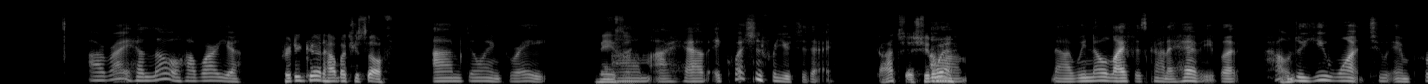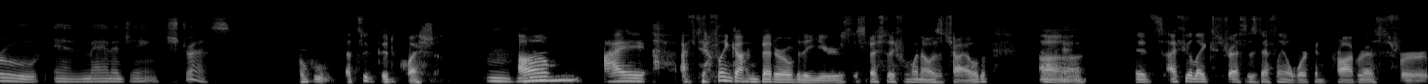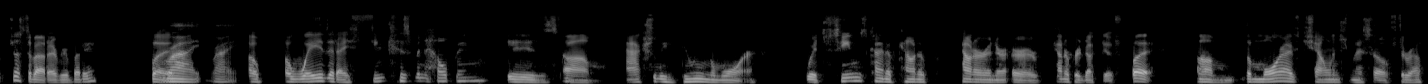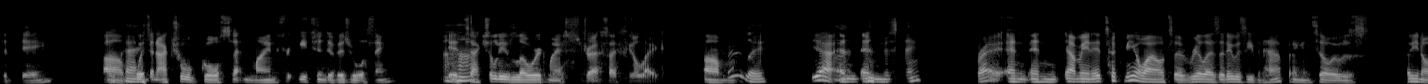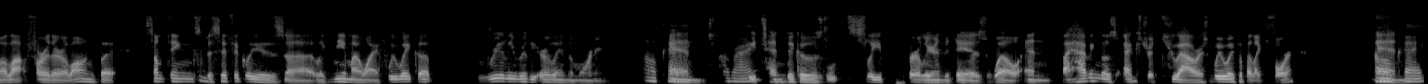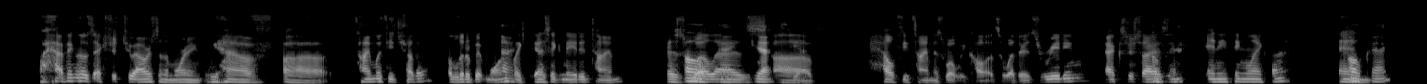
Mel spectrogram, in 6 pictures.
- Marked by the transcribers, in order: other background noise; laughing while speaking: "I've definitely gotten"; tapping
- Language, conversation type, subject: English, unstructured, How would you like to get better at managing stress?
